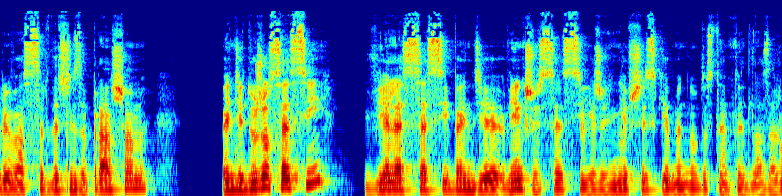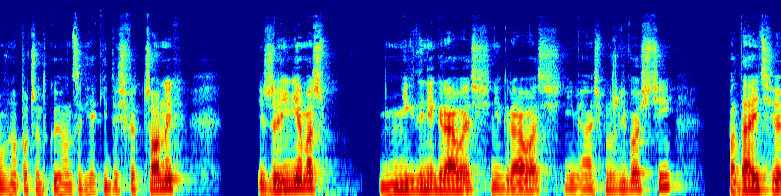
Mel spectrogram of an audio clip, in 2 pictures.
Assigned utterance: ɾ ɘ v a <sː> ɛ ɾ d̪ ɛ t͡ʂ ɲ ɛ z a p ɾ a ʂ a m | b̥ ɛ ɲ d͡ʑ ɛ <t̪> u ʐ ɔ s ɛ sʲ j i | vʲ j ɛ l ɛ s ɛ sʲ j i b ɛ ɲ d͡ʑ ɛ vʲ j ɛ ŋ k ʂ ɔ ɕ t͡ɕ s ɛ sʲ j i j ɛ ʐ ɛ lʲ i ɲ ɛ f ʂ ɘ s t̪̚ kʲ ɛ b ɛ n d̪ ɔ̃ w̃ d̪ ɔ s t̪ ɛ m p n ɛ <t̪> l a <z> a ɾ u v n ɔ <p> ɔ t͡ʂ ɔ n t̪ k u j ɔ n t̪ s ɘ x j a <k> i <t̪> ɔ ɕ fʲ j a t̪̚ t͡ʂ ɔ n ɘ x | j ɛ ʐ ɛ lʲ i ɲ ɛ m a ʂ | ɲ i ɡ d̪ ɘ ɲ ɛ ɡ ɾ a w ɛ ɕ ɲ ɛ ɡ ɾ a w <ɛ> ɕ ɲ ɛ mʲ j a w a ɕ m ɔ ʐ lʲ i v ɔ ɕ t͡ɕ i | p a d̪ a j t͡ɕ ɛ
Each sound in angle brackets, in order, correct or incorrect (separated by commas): correct, incorrect, incorrect, correct, correct, correct, incorrect, incorrect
